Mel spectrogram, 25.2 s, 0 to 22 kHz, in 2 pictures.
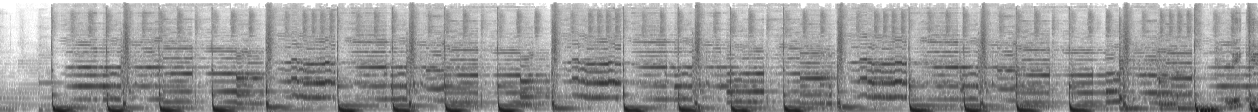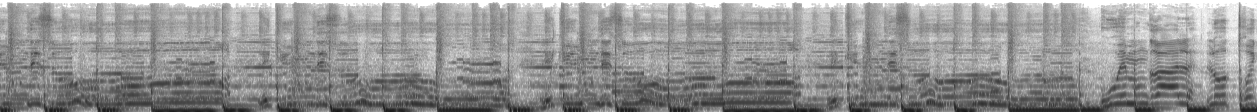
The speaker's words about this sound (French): On écoute cette chanson Voilà. On y va. Vous écoutez bien en ce moment … sur Jet 91.2.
